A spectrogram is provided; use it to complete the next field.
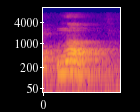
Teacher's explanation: इसी प्रकार ङ का उच्चारण होता है कंठ, तो ङ का उच्चारण कंठ के साथ साथ नाक भी है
